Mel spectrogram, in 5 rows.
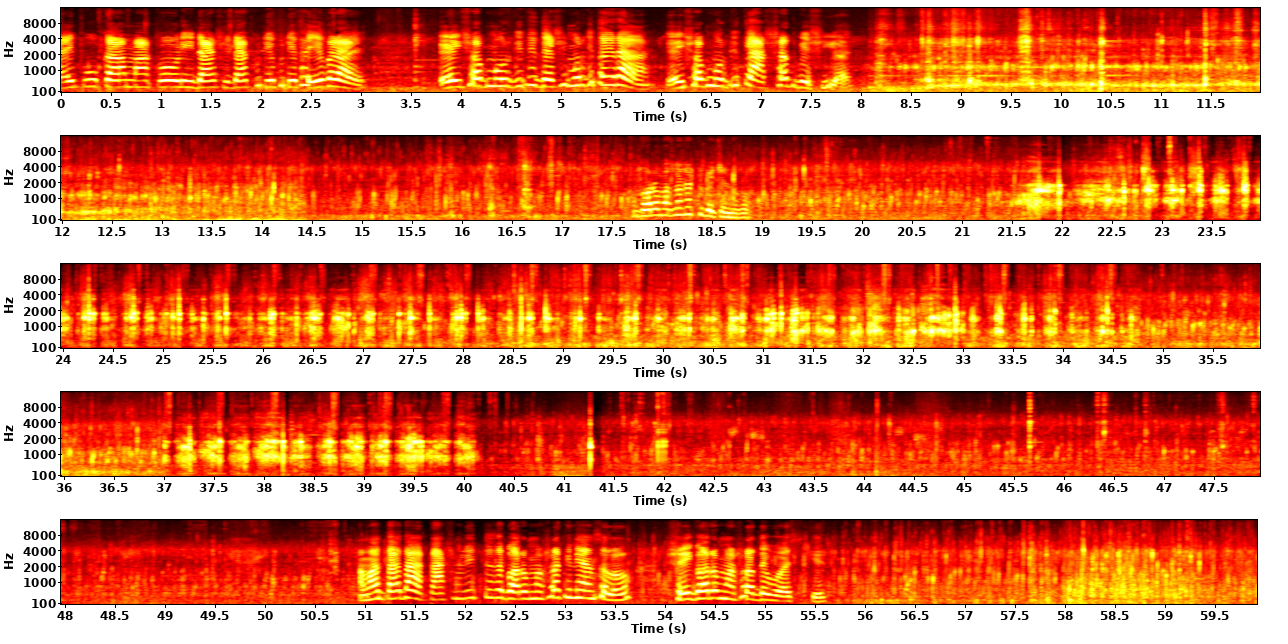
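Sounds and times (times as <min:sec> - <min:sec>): stone grinding on stone slab: 0:08.1 - 0:12.9, 0:21.5 - 0:35.7, 0:36.8 - 0:40.3.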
